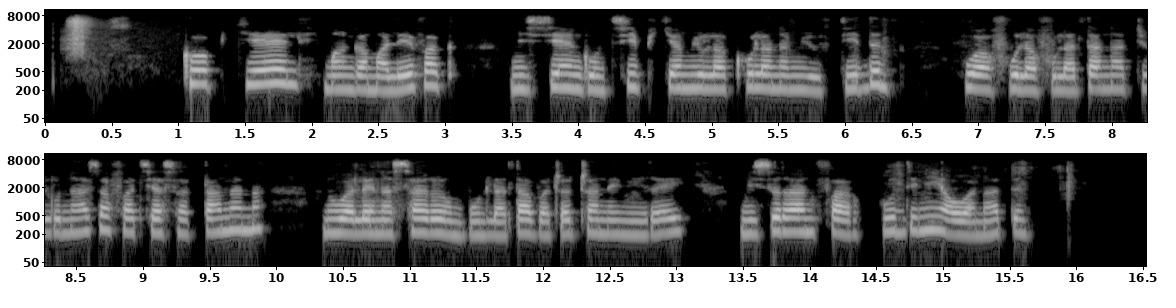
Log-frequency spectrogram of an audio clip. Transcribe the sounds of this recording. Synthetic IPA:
kopi̥kʲeli̥maŋɡəmalefakə̥ | misieŋɡunt͡sipi̥kʲəmiulakʰulanəmiud̪̥id̪inə̥ | vuəv̥uləv̥ulət̪anat̪yɾinazəfat͡siasət̪ananə | nualajnəsaɾambunilat̪avaʈ͡ʂəʈ͡ʂaneniɾej | misiranifaɾipud̪iniawanat̪ini̥

